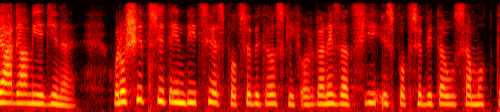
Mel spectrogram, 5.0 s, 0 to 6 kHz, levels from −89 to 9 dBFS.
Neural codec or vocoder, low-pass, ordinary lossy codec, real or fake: codec, 16 kHz in and 24 kHz out, 0.6 kbps, FocalCodec, streaming, 4096 codes; 5.4 kHz; none; fake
